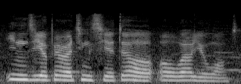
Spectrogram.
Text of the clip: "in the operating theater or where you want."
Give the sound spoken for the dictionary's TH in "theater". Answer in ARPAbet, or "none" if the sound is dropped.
S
